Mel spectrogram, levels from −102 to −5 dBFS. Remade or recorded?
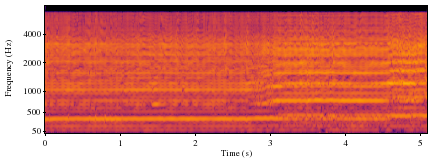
remade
